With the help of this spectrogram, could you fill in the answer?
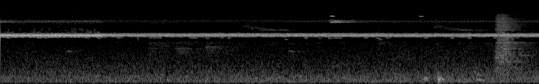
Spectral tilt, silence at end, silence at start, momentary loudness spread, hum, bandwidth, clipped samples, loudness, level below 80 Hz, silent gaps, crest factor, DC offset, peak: -1 dB/octave; 0 s; 0 s; 9 LU; none; 11.5 kHz; under 0.1%; -23 LUFS; -68 dBFS; none; 14 dB; under 0.1%; -12 dBFS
